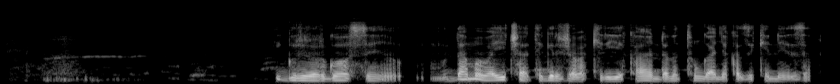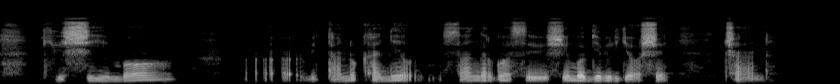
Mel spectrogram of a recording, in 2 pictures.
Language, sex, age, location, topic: Kinyarwanda, male, 36-49, Musanze, finance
